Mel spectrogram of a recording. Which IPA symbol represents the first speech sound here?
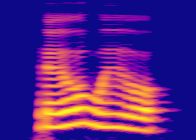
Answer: ɾ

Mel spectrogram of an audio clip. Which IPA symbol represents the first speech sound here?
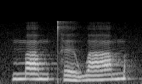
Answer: m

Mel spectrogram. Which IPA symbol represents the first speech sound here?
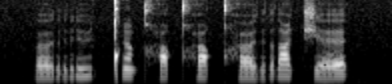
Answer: œ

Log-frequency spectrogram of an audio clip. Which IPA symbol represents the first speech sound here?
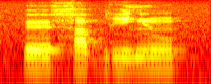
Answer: ø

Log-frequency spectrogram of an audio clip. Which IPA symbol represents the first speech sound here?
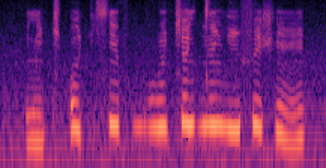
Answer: lʲ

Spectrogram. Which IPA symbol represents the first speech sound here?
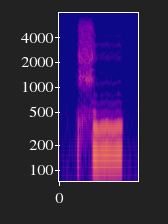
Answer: s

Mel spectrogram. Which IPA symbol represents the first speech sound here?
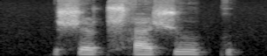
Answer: ʃ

